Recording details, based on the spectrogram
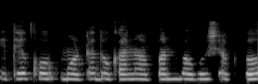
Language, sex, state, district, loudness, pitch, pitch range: Marathi, female, Maharashtra, Dhule, -28 LUFS, 245 Hz, 240-255 Hz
